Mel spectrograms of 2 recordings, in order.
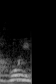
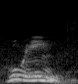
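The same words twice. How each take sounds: First: The two vowels run together into one syllable. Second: The two vowels are said as separate syllables. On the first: The speaker calls it wrong. "Muita gente fala ruim" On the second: The speaker calls it right. "o certo é ruim"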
